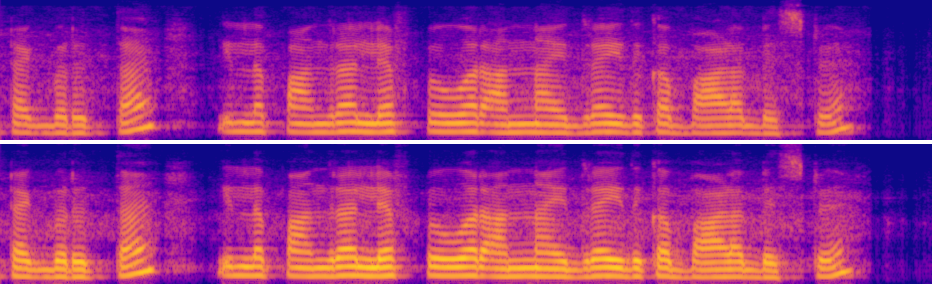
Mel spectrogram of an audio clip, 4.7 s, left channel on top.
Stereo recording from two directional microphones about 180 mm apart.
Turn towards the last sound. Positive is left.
turn(degrees=-20)  # may be behind; listen again after turning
